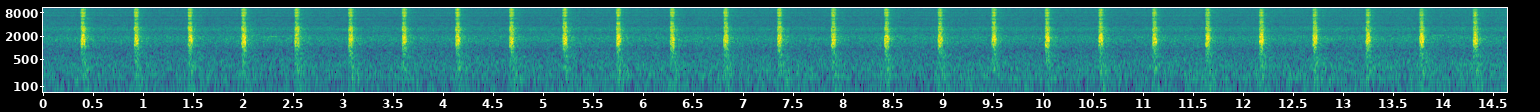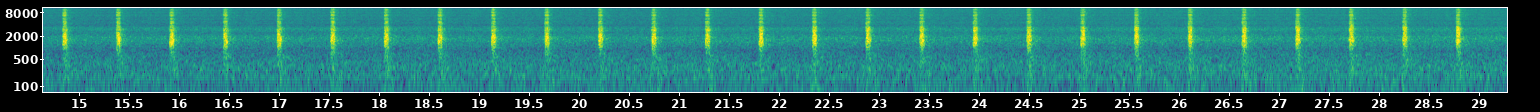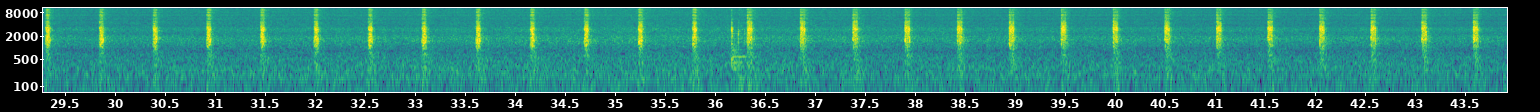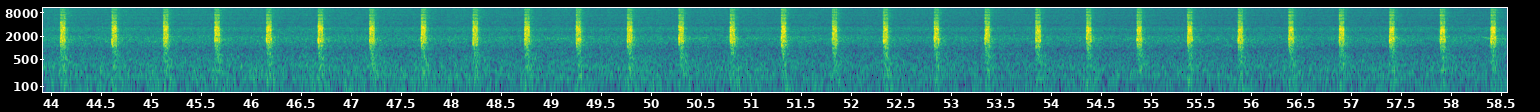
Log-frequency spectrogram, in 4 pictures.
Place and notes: Green Ln, Malton, UK - field irrigation system ...
field irrigation system ... parabolic ... Bauer SR 140 ultra sprinkler to Bauer Rainstart E irrigation unit ... standing next to the sprinkler unit ...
